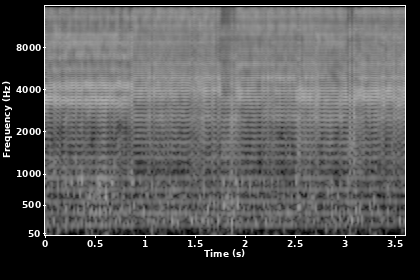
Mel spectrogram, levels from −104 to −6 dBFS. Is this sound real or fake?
fake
